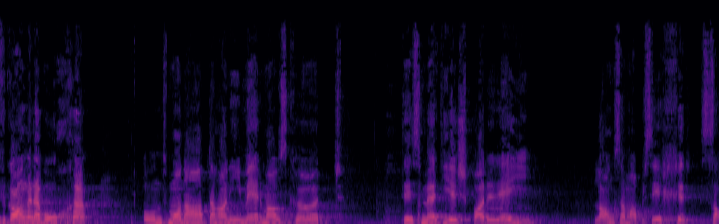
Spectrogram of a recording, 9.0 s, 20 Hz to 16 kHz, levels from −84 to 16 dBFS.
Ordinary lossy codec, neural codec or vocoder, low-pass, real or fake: AAC, 48 kbps; none; 14.4 kHz; real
